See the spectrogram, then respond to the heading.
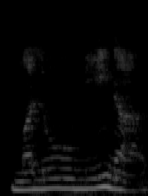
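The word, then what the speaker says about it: مَلُومِينَ: And in order to pronounce, you put a kasra under mim instead of dhamma. So kasra and ya sound go together. So it became malumina.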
